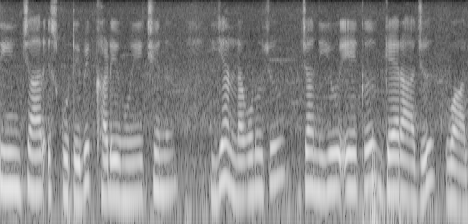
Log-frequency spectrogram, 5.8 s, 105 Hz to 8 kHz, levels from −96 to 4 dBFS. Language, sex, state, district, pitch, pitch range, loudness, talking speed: Garhwali, female, Uttarakhand, Tehri Garhwal, 195 Hz, 180-210 Hz, -14 LUFS, 155 wpm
